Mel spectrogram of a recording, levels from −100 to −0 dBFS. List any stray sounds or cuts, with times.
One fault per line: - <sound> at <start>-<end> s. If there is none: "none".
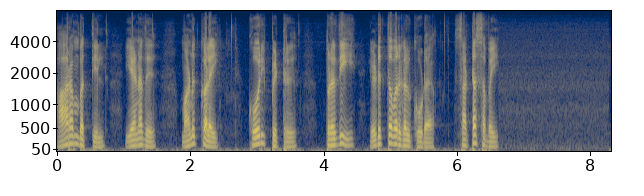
none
